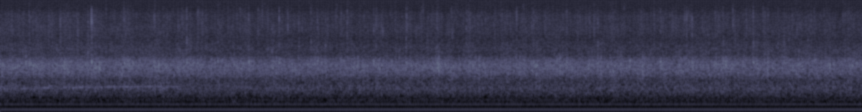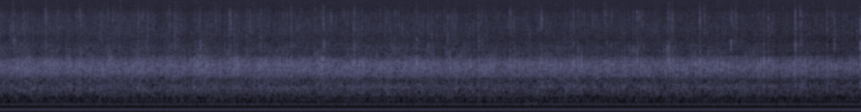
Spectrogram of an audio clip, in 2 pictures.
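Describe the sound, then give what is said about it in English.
A steady, sustained round of applause from a crowd for the firefighters of the Buffalo Fire Department, dense crackling clapping that holds at an even level for over fifteen seconds without any speech. “I want to give Buffalo's bravest a round of applause for the great job they do every day serving our community.”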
